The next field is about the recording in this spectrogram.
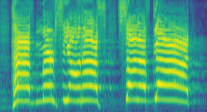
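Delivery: very high, shrill, slow, pleading scream at top of lungs. Speaker retells how these guys kept crying out to Jesus, retelling a scream for mercy. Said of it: "continuously screaming at the top of their lungs".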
